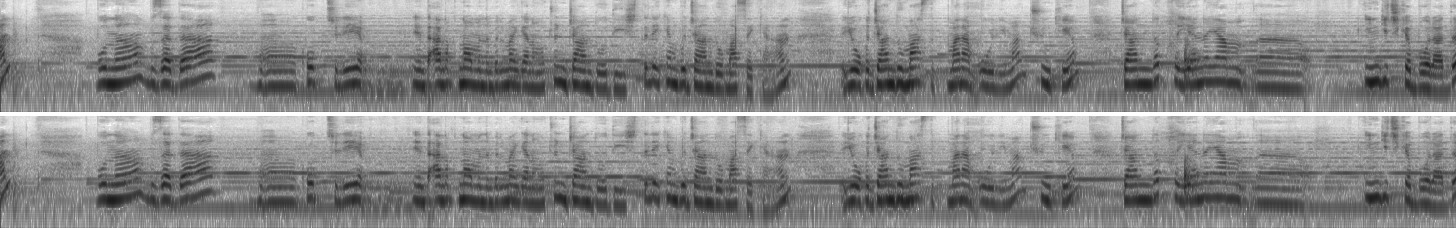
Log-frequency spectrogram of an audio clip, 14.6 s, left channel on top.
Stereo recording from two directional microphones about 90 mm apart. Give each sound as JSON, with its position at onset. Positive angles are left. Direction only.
{"t": 1.0, "sound": "a woman's voice", "side_deg": 10}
